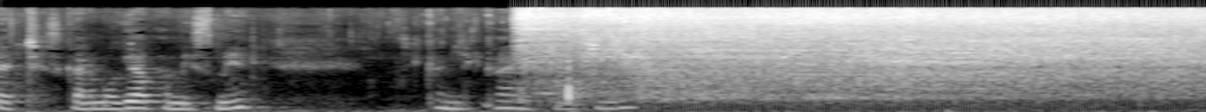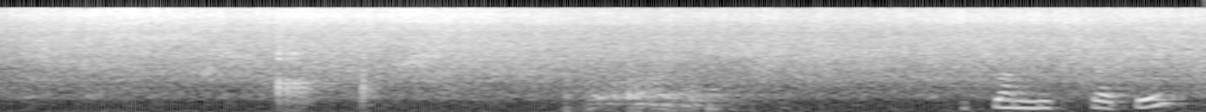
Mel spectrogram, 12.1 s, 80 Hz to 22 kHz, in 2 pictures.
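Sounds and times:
chicken sizzling in oil: 2.6s - 12.0s.

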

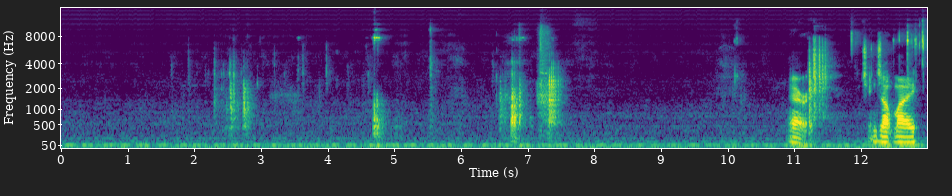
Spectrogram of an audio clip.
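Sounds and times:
small metal tools clinking: 11.2s - 13.0s.

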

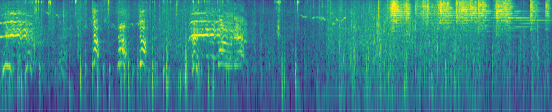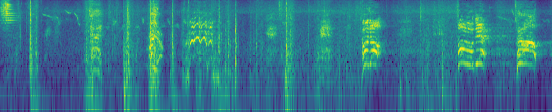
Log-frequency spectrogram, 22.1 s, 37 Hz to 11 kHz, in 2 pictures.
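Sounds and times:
horse whinnying: 0.0s - 5.1s, 14.0s - 15.6s
horse hooves galloping: 0.0s - 11.9s, 12.8s - 18.0s.

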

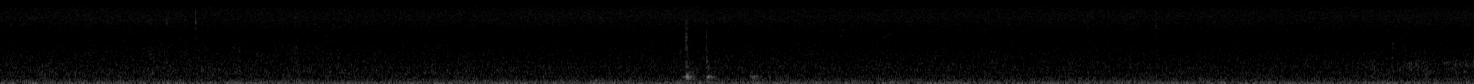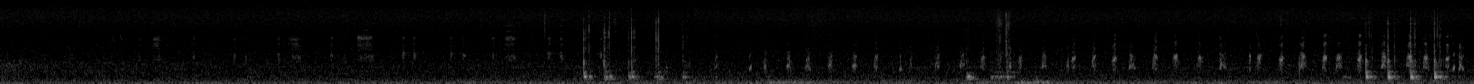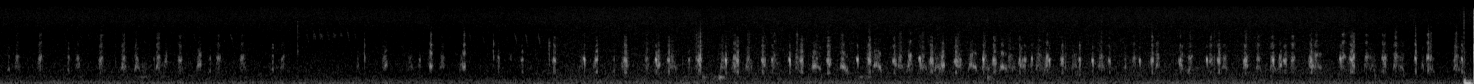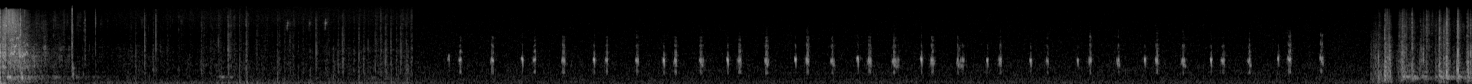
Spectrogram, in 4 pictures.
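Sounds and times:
partridges clucking: 6.8s - 7.2s, 18.3s - 22.3s, 24.3s - 25.5s, 27.3s - 29.7s, 33.7s - 48.4s
loud bang: 44.1s - 45.0s.

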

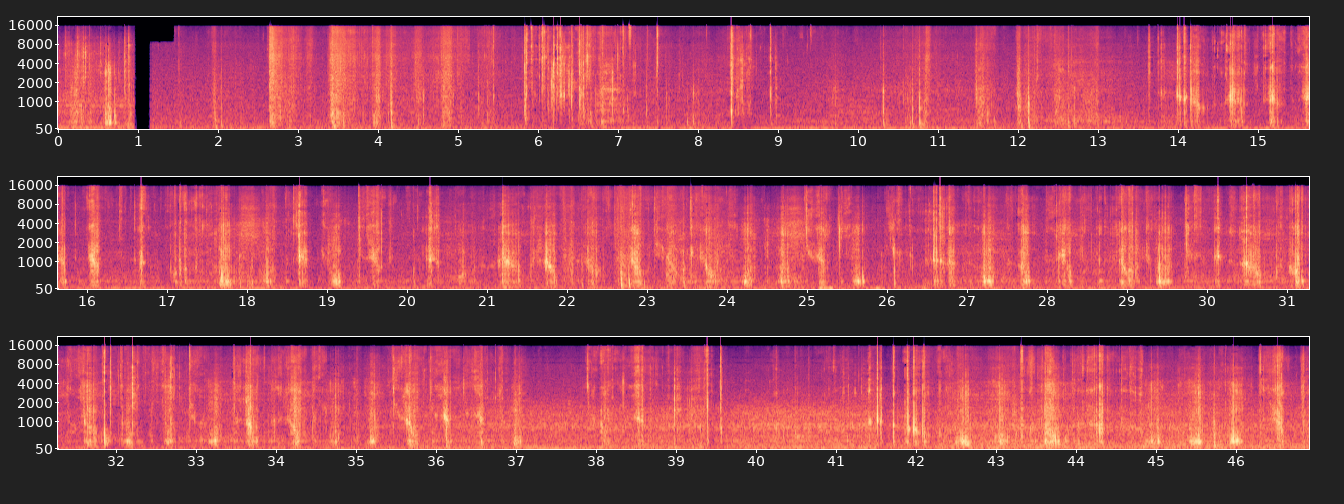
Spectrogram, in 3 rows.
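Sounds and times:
ice crunching between teeth: 4.8s - 7.6s, 8.4s - 9.0s, 13.6s - 37.2s, 37.9s - 46.9s.

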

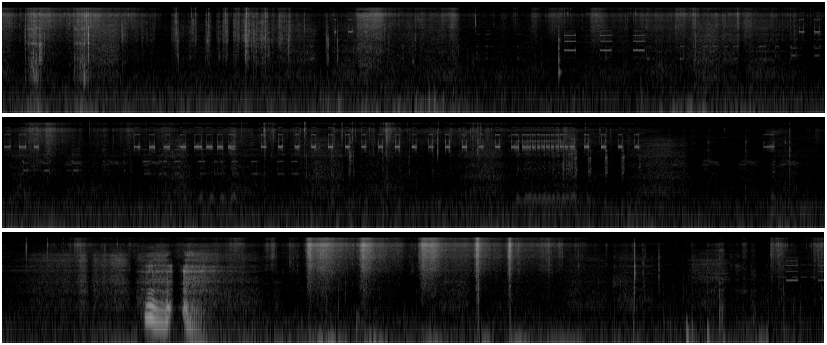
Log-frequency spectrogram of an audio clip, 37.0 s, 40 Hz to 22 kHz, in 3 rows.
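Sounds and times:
metal detector beeping: 0.0s - 1.9s, 4.3s - 22.0s, 23.7s - 24.3s, 36.2s - 37.0s.

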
